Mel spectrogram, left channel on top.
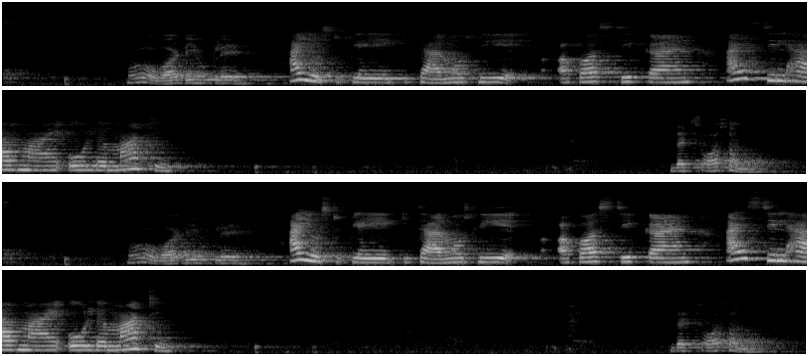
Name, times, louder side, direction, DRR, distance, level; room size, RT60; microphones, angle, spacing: voice 1, 1.2-2.4 14.7-15.6, left 1 dB, 70° left, 3 dB, 2.3 m, -34 dB
voice 2, 2.9-5.1 5.6-6.9 7.2-9.8, right 4 dB, 75° right, 9 dB, 1.0 m, -26 dB
27.0 x 19.5 x 5.7 m, 1.1 s
head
